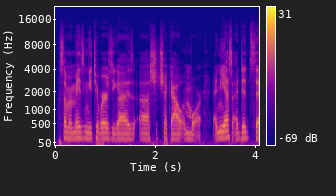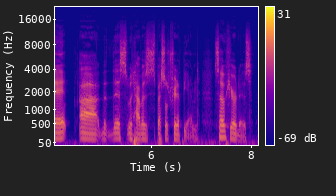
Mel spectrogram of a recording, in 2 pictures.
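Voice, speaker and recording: Rambling young man, smooth dry voice. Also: medium pitch, fairly bright tone, no room sound. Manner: rambling, hesitant with frequent uh fillers. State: sick, stuttering. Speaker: fan channel host. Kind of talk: casual fan review talk.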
